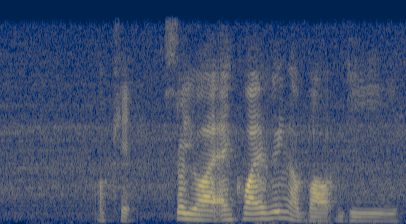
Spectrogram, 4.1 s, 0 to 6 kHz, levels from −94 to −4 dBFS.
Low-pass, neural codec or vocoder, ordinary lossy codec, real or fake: 5.4 kHz; none; none; real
